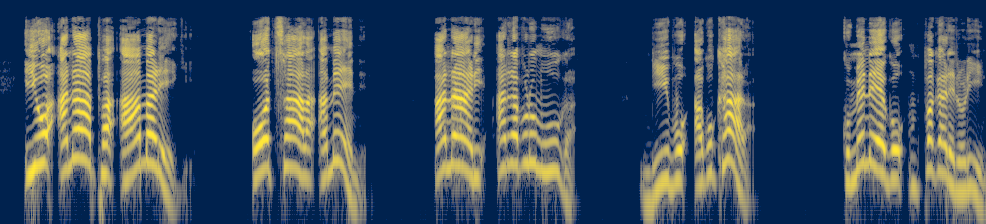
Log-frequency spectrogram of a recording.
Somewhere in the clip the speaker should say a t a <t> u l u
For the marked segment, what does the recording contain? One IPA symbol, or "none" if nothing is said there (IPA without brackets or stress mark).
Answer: p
